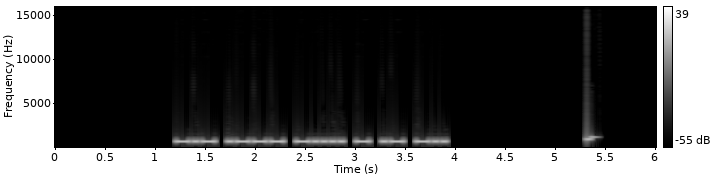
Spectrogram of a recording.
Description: Morse code, heard as a keyed tone, about 28 wpm, 700 Hz. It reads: KJ6TAD
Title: USA Call Signs - 6 Characters - 3x Character Spacing - 28wpm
